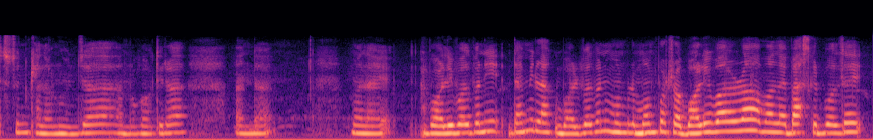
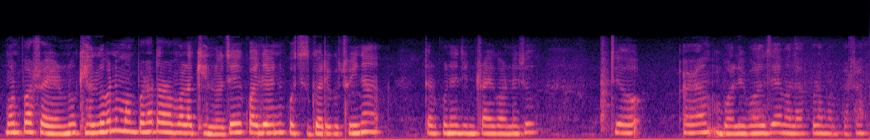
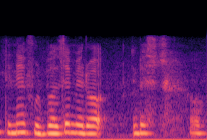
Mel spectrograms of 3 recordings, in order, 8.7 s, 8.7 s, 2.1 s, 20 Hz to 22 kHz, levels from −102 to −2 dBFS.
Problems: none marked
